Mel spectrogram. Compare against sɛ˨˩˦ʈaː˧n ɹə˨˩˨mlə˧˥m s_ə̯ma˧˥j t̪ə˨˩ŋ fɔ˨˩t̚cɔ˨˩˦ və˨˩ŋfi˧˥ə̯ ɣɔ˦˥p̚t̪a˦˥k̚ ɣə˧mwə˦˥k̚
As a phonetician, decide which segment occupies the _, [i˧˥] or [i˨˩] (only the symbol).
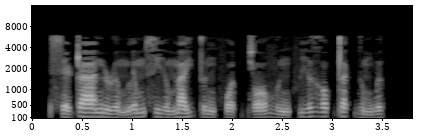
i˨˩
